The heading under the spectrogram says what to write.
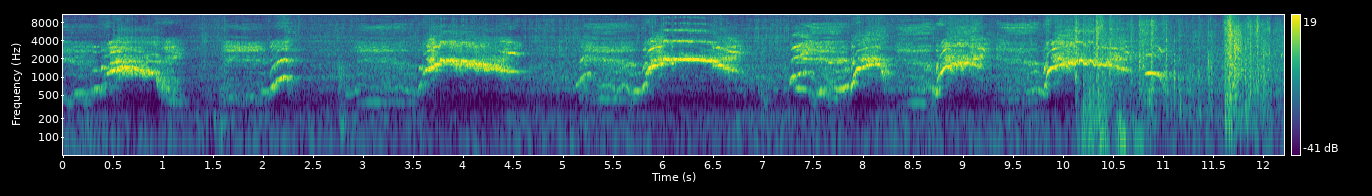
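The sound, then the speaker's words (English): A woman screams again and again in long, breathy, wavering cries, her voice rising and falling between gasps, loud; the full ending scream from a horror movie. “Well, we didn't give her full ending scream clip its rightful hearing.”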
